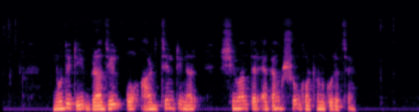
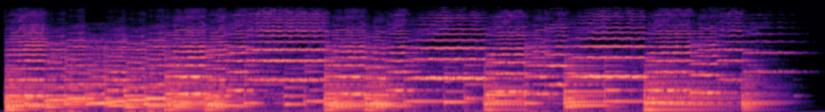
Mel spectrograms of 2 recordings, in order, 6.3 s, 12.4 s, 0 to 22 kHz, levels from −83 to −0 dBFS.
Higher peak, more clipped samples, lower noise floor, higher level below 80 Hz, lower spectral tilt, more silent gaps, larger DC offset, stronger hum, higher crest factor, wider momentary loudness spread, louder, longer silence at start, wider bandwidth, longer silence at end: about the same, -6 dBFS vs -4 dBFS; neither; first, -67 dBFS vs -50 dBFS; second, -58 dBFS vs -46 dBFS; first, -9.5 dB/octave vs -3.5 dB/octave; neither; neither; neither; about the same, 18 dB vs 14 dB; first, 10 LU vs 6 LU; second, -23 LUFS vs -18 LUFS; first, 0.8 s vs 0.05 s; second, 7 kHz vs 17 kHz; first, 0.95 s vs 0.5 s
